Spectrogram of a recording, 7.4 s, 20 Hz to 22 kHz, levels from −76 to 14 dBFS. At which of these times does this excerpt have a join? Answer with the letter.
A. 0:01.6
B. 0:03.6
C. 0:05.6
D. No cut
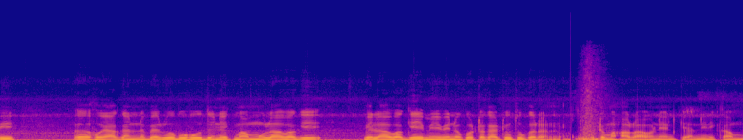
C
